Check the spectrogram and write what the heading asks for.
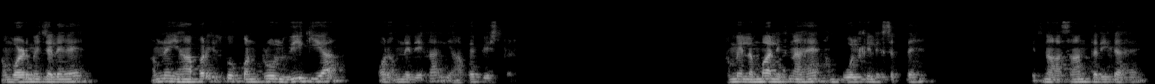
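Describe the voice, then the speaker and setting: A man's voice: mid-range voice, fairly even intonation, moderate pace, pauses often. A man patiently presenting a computer tutorial, explaining each step as he goes. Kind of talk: screen-recorded software tutorial. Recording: slightly dull lo-fi audio with faint background hum.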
